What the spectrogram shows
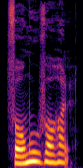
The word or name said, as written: formueforhold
